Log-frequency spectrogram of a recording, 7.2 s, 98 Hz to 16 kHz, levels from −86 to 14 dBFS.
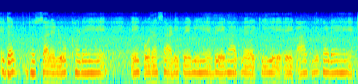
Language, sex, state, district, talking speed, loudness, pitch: Hindi, female, Chhattisgarh, Bastar, 165 wpm, -18 LUFS, 100 Hz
